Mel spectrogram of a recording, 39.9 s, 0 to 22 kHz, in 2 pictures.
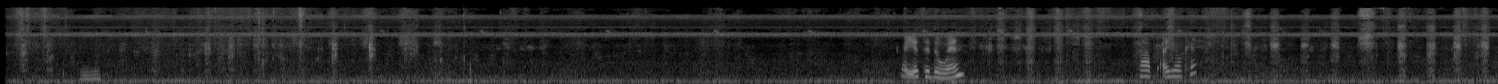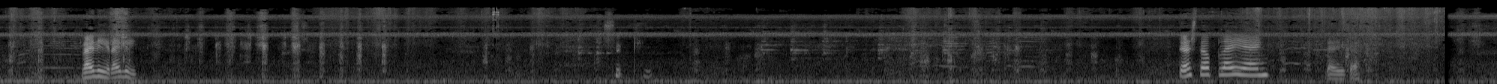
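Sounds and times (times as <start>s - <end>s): insect chorus: 0.1s - 39.9s
puppies play-wrestling on grass: 0.1s - 39.9s.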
